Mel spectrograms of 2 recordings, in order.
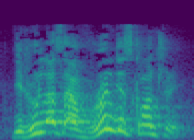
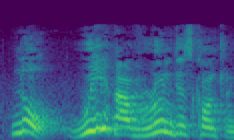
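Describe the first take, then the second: First: The usual complaint, "ruined" leaned on; blaming the rulers. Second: Correcting the blame onto "we"; stress on WE. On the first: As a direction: stress on "ruined" in "The rulers have ruined this country". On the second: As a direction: hit the word "we" firmly. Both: Shown as a demonstration.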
